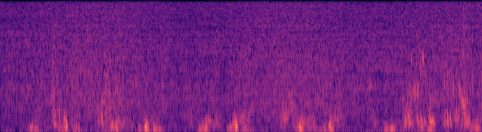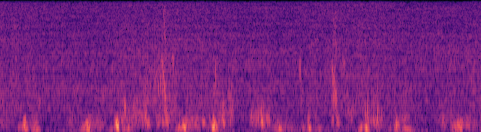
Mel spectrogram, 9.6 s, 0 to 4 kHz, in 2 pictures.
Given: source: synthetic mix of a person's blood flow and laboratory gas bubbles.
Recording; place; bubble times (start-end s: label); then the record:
Doppler ultrasound of blood flow; precordium
0.49-0.73 s: bubbles
0.91-1.22 s: bubbles
3.99-4.38 s: bubbles
4.41-4.77 s: bubbles
5.82-5.88 s: bubbles
6.03-6.64 s: bubbles
6.82-7.17 s: bubbles
7.30-7.55 s: bubbles
7.78-7.85 s: bubbles
7.88-7.94 s: bubbles
8.11-8.35 s: bubbles
8.44-8.68 s: bubbles
9.61-9.64 s: bubbles
From the record:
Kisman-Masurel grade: 221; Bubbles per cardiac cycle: several, 3 to 8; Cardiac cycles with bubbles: 10 to 50%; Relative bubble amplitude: barely perceptible (0.100 to 0.250); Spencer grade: 2 (many but less than half of the cardiac periods contain bubble signals, singularly or in groups); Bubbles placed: anywhere in the cardiac cycle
